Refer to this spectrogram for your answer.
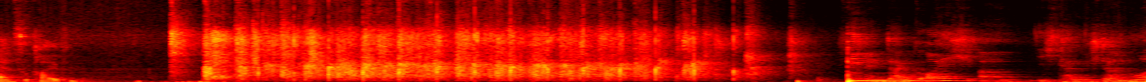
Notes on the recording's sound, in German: Eine Podiumsdiskussion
